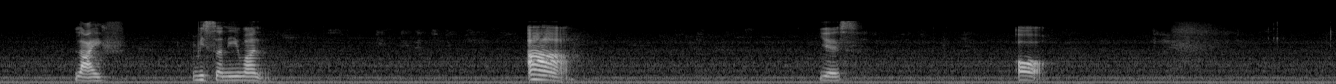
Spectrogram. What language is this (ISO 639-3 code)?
eng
